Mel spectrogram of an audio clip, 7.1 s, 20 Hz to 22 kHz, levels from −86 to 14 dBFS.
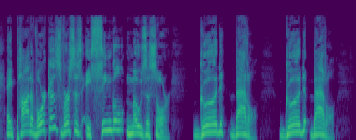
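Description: Speech, with no audible technical faults anywhere.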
